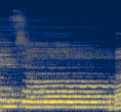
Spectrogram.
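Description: Syriac Orthodox liturgical chant, with voices holding long, steady notes. There is a short hiss about a third of a second in, and the chant moves to a new note at about half a second.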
